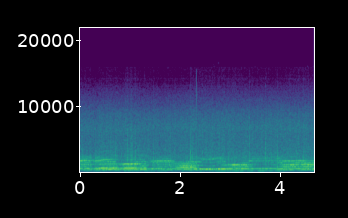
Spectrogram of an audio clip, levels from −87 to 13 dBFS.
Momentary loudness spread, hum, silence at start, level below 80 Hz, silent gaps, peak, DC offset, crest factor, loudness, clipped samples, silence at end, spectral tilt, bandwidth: 7 LU; none; 0 s; -56 dBFS; none; -2 dBFS; under 0.1%; 14 dB; -17 LUFS; under 0.1%; 0 s; -1 dB/octave; 13 kHz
